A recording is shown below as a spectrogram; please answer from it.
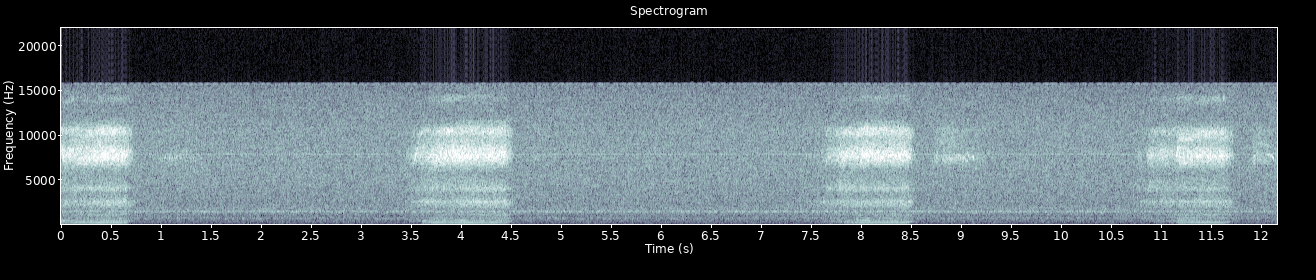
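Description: A Miniature Schnauzer snores in slow, rasping breaths, each about a second long and spaced nearly four seconds apart.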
